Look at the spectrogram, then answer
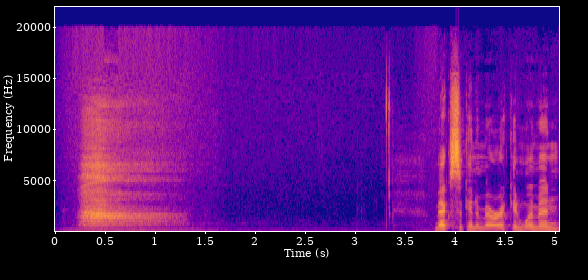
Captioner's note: forceful sigh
